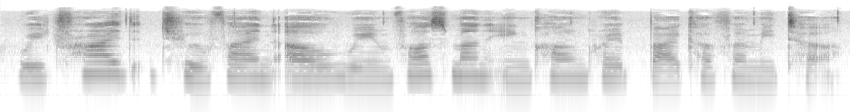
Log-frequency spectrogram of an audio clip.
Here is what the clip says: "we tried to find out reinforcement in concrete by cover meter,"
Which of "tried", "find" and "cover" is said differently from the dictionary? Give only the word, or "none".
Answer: cover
